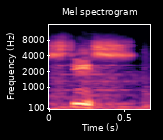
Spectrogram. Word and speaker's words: cis: symbol here use this one some other professor pronounced this as cis cis abbreviation for cool sign i sign okay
